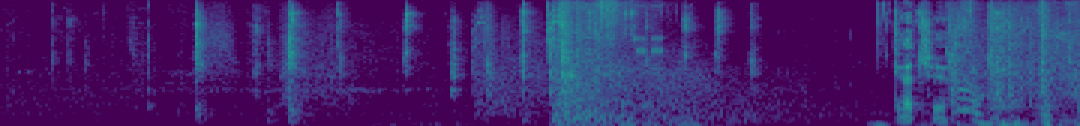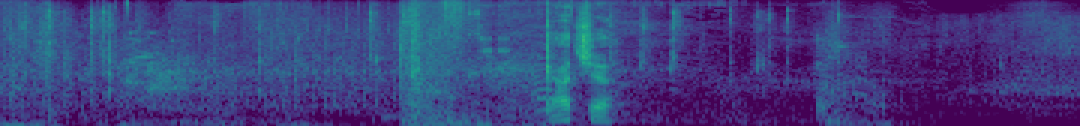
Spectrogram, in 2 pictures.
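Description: Gunshots from a video game rifle fire in bursts.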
